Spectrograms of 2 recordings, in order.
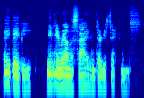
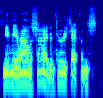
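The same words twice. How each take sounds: First: Much softer, low-key come-on; put-on seducer voice. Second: Softer, slurred character voice; put-on bartender voice. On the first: Bartender inviting the storyteller round the side, soft seductive voice. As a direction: murmur it like a mock seducer. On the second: Bartender arranging to meet round the side, slurred put-on voice. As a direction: mimic him with slushy consonants. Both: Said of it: "I don't know what he sounded like".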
